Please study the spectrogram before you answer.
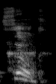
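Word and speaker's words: SILC: stories In Living Color silk not slick silk I always say it wrong stories In Living Color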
